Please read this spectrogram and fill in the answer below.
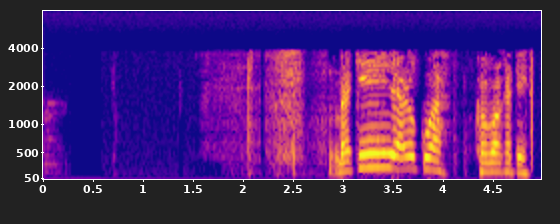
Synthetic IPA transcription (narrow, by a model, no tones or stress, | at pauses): bakiaɹukʊwakʰɔbɔɹkʰati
